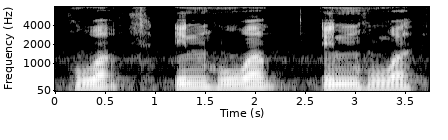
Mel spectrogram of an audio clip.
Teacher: مبين. ان ہوا حمزہ کو نون ساکن کے ساتھ ملانا ہے، نون ساکن ہے یہاں پہ اظہار کریں گے آگے، اور حلقے میں سے ہا آ رہا ہے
